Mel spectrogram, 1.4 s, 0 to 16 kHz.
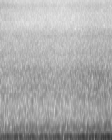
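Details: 2007 Duramax diesel truck, cold start after replacing one bad six-month-old battery that caused no-crank/slow crank and flickering gauges: deep steady idle, even low rumble, no misses or knocks, charging at 14 volts, healthy.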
